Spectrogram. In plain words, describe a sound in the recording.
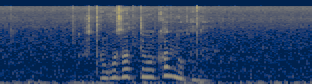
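A young woman says a few words close to the microphone, with her voice falling in pitch.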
